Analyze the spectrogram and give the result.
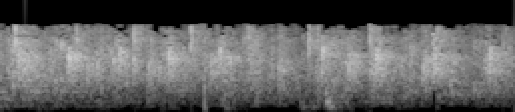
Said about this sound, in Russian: Давайте друг другу похлопаем.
